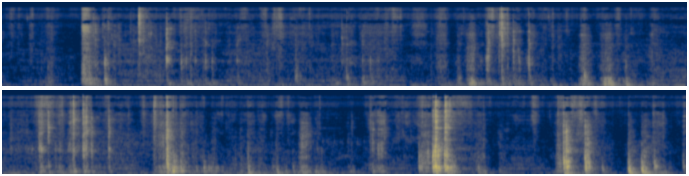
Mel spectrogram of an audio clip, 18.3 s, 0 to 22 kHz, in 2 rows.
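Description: Irregular metal clinks and knocks as a Dana 60 front axle shaft and pliers are handled on a wooden workbench, with pliers working at the U-joint cap. The loudest knock comes about 15 seconds in, and a few more come near the end.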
